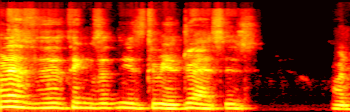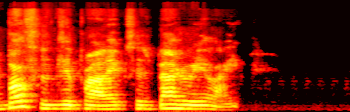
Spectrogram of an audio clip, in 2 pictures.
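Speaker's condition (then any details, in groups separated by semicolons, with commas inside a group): Cerebral palsy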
